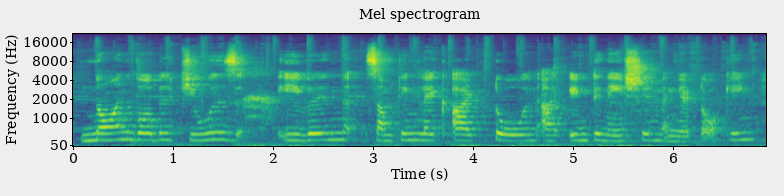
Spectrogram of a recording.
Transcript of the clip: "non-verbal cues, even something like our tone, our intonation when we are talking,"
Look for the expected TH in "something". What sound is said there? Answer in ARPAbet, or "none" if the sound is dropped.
T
